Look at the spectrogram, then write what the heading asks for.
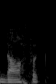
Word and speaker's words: Norfolk: Portsouth, Chesapeake, NOFK, uh they say NOFFK there. They don't say Norfolk.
